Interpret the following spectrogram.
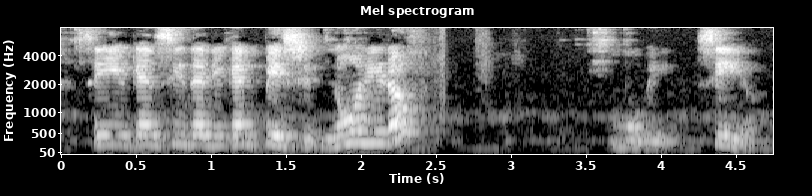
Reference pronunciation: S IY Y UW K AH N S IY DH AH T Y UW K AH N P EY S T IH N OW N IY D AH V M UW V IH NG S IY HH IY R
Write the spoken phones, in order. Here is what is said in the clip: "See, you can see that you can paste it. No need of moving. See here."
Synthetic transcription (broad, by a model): S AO Y UW K AH N S IY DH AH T Y UW K AH N P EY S IH N OW N IY D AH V M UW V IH S IY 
